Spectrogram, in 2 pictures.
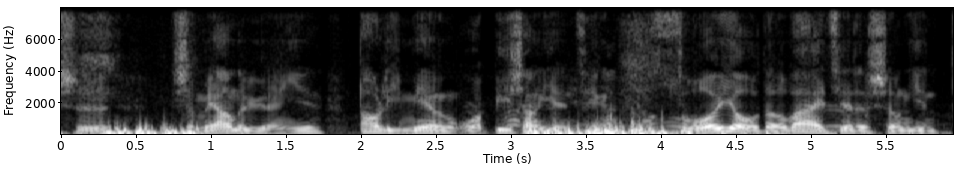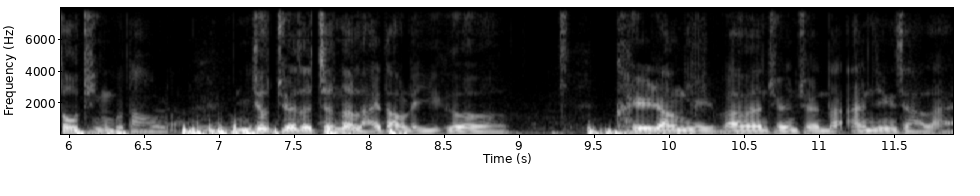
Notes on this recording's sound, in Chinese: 这是我们在海拔4513米的波瓦山录制的一期节目。我们把前段时间在 稻城 休假时录的聊天内容分享出来。你会在节目中听到不时刮过的高原的风、路人的声音、野兔与山猪突然间的脑回路切换。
